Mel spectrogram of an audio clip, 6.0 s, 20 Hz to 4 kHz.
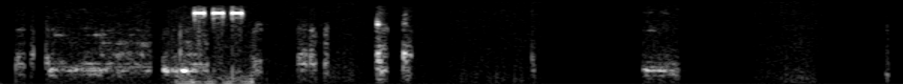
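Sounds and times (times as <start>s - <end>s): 
single loud electronic voicemail beep: 1.2s - 1.6s.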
